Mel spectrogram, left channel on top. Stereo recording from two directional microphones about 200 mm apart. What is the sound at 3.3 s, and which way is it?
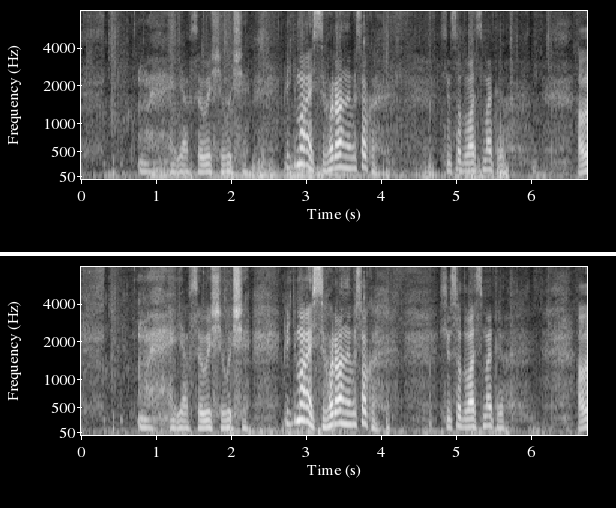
Speech, 50° right (ahead or behind).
